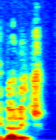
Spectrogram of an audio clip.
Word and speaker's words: Dulwich: Or like, there's an area in London called Dulwich, but I say Dulwich.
